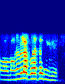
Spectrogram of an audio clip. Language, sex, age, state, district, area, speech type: Assamese, female, 30-45, Assam, Nagaon, rural, conversation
